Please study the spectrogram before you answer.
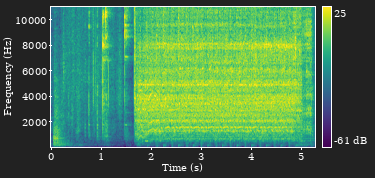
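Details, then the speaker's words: Half-scale NASCAR Mini Cup race car, first start attempt after fueling: the starter spins at a steady rhythmic chug for about three seconds without catching. There is no spark because the on/off switch of the two-switch setup was wired wrong and off. "Yeah, we don't have spark. Turns out someone hooked this up wrong."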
